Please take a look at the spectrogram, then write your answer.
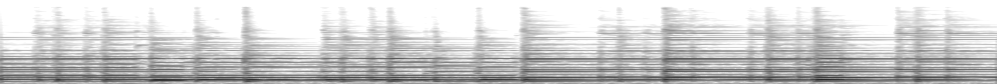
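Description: Acoustic guitar plays the intro of a song, steady strummed and picked chords ringing close and clear, rhythmic strokes continuing alone without any voice.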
